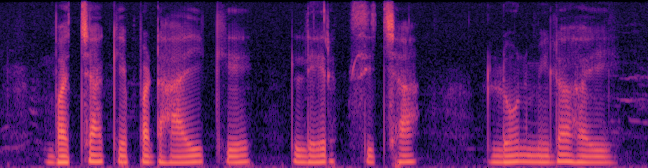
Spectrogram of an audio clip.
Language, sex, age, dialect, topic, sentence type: Magahi, male, 25-30, Western, banking, question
